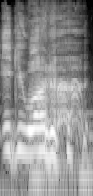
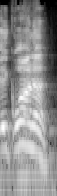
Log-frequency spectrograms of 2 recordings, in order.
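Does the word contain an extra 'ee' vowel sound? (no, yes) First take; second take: yes; no. First: An extra 'ee' vowel is added inside the word. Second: No extra 'ee' vowel is added inside the word. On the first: The speaker calls it wrong. "There's no second I in iguana. Don't say iguana" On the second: The speaker calls it right. "It's iguana"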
